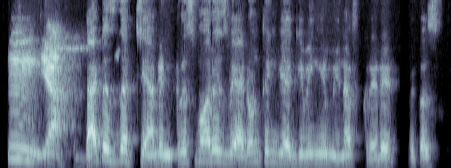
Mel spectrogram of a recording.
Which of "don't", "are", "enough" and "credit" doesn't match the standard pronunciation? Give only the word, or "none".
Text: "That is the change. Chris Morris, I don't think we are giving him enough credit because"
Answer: none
